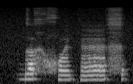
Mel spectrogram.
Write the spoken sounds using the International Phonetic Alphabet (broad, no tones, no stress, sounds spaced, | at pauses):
ɡ ɐ x χʷ ẽ k ɛ̃ x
